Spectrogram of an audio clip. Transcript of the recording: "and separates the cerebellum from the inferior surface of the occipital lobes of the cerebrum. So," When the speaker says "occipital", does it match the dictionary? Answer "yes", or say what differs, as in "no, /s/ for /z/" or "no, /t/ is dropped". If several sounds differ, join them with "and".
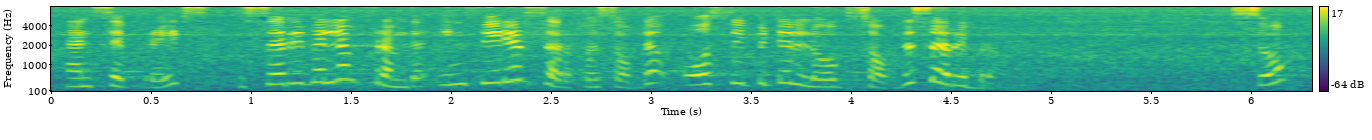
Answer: no, /k/ is dropped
